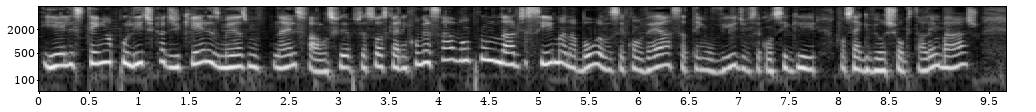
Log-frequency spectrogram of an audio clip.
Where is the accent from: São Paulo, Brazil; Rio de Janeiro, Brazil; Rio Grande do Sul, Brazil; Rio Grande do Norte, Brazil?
São Paulo, Brazil; also born or lived in Bahia; now in Australia; Eu sou nascida e criada em São Paulo, né? Capital, né? Paulistana. Nascida na Avenida Paulista, para ser bem exata. Mas eu morei na Bahia antes de sair do Brasil.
